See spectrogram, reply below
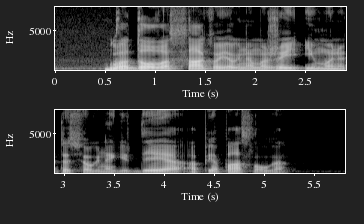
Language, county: Lithuanian, Šiauliai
